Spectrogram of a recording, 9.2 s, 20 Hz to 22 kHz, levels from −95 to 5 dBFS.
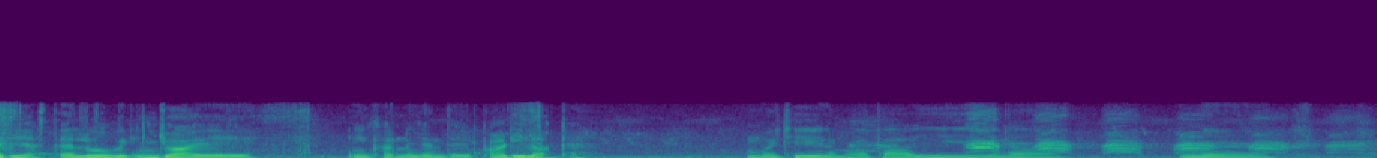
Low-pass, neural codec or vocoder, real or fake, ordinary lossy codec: none; none; real; none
